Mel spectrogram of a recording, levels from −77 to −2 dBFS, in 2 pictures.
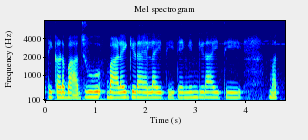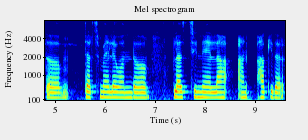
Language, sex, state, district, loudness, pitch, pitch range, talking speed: Kannada, female, Karnataka, Belgaum, -29 LUFS, 190 Hz, 185-195 Hz, 110 wpm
